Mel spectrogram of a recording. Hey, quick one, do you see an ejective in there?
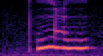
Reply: yes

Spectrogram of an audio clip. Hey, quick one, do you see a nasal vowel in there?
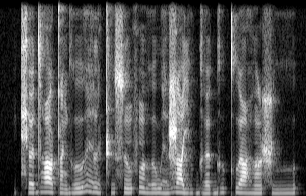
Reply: yes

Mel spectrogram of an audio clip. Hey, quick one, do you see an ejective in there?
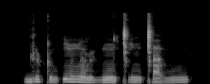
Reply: no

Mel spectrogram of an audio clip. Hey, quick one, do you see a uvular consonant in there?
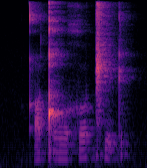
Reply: yes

